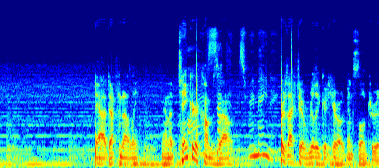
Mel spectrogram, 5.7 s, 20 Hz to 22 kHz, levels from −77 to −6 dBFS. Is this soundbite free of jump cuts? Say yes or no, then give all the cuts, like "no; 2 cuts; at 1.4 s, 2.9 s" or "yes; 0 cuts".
no; 1 cut; at 0.9 s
